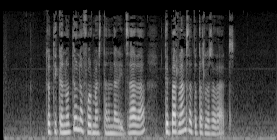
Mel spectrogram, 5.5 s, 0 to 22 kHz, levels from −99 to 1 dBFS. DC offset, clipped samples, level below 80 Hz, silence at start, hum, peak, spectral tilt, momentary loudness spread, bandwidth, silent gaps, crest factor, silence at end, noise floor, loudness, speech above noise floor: under 0.1%; under 0.1%; -46 dBFS; 0.1 s; none; -6 dBFS; -5 dB/octave; 11 LU; 16 kHz; none; 18 dB; 0 s; -45 dBFS; -24 LUFS; 22 dB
